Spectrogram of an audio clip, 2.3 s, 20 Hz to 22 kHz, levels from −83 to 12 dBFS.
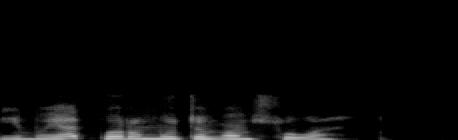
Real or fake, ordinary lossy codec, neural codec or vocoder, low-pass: fake; Opus, 24 kbps; codec, 24 kHz, 1.2 kbps, DualCodec; 7.2 kHz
